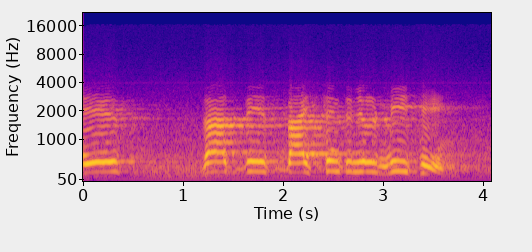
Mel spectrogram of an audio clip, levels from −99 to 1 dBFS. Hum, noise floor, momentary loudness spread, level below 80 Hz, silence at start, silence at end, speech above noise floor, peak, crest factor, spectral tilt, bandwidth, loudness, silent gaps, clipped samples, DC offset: none; -38 dBFS; 20 LU; -58 dBFS; 0 s; 0 s; 20 dB; -4 dBFS; 14 dB; -7.5 dB/octave; 4.2 kHz; -18 LUFS; none; under 0.1%; under 0.1%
